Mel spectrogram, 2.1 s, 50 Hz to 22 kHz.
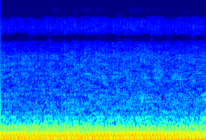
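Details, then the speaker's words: Nissan G35 VQ35DE, not yet at operating temperature: steady fast smooth idle over 1,000 RPM; idle relearn pending to bring it to 650–700 RPM. "Right now it's sitting at a like it's gonna be at like over 1,000 RPM. It might even stay at like 900, 800 once it gets operating temperature. That's why we're gonna do the idle relearn, and then that should correct it down to the 700 to 650 idle that it should be at."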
